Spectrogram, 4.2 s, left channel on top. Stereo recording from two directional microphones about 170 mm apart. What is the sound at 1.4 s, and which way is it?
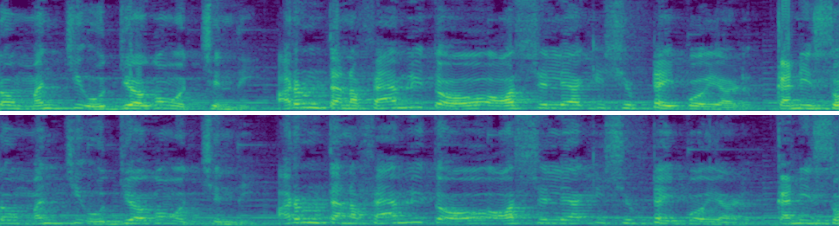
A woman's voice, 30° left (ahead or behind).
